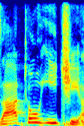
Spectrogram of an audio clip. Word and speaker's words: Zatoichi: Sounds like you're saying Zatui Cheese. – No, white guy. Sandy in East Korea knows what I'm talking about. – We're about to get an email. Here's how you pronounce it. – It's Zatoichi. I know I'm pronouncing that correctly.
